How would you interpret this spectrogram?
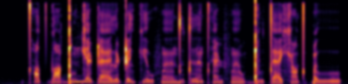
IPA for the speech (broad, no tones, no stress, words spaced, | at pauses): t̪ʰʌtˤdˤə ɡ͡ǃũɡʲæʈæ ləʈəlʲkʲəwfə̃ː d̪utrə̃t̪ʰæ̃ɳfə̃ːw ɡ͡ǃutæ xʲə̃ːtˤk͡puː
